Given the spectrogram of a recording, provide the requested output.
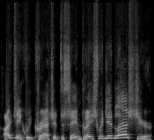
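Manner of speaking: bad singsong Norwegian for the joke; worst Norwegian voice. Host telling Sven and Ole joke, worst Norwegian accent. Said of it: "use your worst Norwegian voice".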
